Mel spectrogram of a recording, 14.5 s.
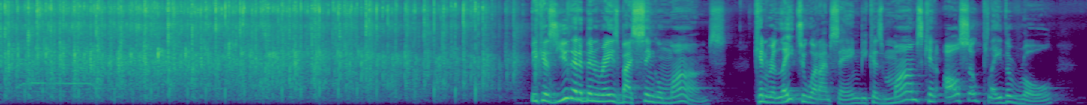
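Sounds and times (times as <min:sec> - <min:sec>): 
audience applauding and cheering for single moms: 0:00.0 - 0:07.1
speech: 0:07.1 - 0:14.4.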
